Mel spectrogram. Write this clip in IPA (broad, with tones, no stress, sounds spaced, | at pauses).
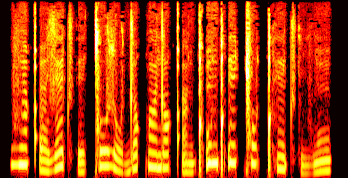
v ĩ˥ qʼ i˩ z ɛ˥ t͡sʼ e˩ ǀ o˥ z o˩ d i˥ qʷ ɛ̃˥ d ɒ˥ qʼ ɛ̃˩ ǃʼ õ˥ ǃʼ e˥ ǁ o˥ ǃʰ ẽ˥ t͡sʼ i˩ v õ˥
